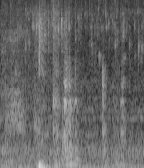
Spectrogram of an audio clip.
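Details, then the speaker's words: Skoolie off-grid water system during a pressure test, water left running in the bathroom: a soft, even trickle through the pipes with no hiss or spurting. No wetness or leaks at this spot. "leave that one running you can hear the water coming through the pipes down there"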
